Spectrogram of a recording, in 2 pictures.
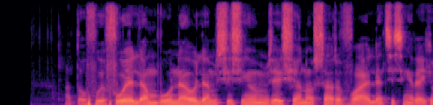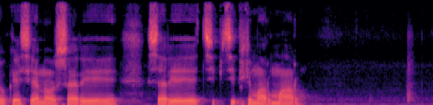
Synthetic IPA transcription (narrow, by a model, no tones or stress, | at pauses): at̪owfuefuelambunawleamisisiɲamamizejsianawsaɾivalant͡sisiŋiɾakʲakesianawsaɾe | saɾet͡sipi̥t͡sipi̥kʲimaɾumaɾu̥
